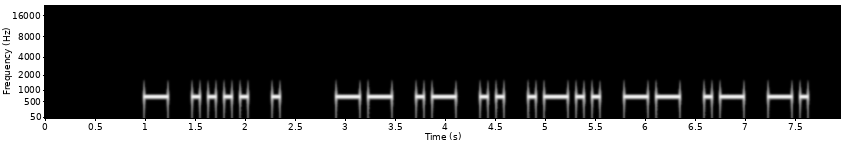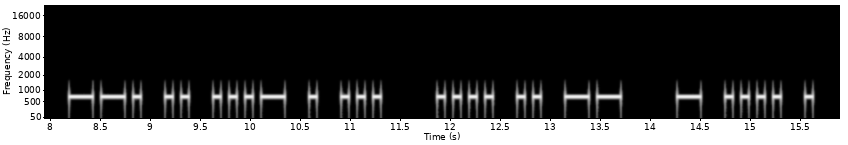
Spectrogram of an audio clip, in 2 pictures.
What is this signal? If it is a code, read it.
Morse code, heard as a keyed tone, about 15 wpm, 700 Hz. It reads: THE MAILMAN GIVES HIM THE
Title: Additional Easy Phrases 15wpm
